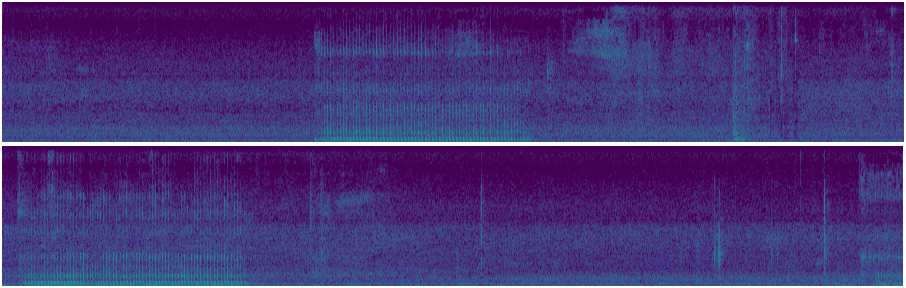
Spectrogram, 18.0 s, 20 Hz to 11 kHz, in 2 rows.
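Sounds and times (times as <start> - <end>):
dog snoring: 3.1 - 6.1, 9.2 - 12.7, 17.6 - 18.0
low rumble of breathing: 3.1 - 18.0.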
